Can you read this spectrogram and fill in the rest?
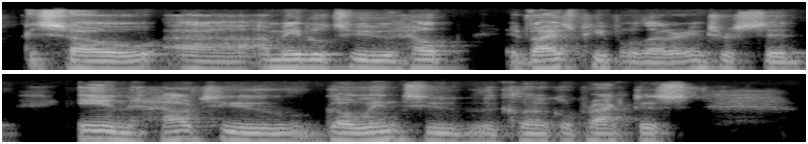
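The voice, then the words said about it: American accent. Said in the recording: “accent, indeed, that you're not originally from the Netherlands. You're from the US”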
